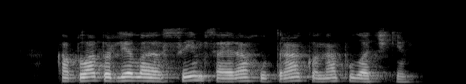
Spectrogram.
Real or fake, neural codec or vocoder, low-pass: fake; codec, 16 kHz, 16 kbps, FreqCodec, smaller model; 5.4 kHz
